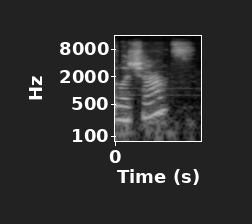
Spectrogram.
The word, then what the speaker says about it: Lachance: speaker tonight is lachance am i pronouncing your name right it's a lachanze lachance okay um originating from the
